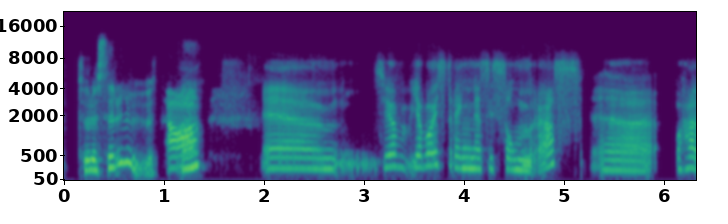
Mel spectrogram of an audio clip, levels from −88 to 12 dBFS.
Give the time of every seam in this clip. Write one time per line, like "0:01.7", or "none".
0:01.0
